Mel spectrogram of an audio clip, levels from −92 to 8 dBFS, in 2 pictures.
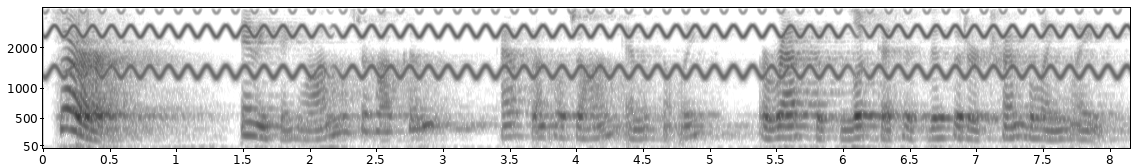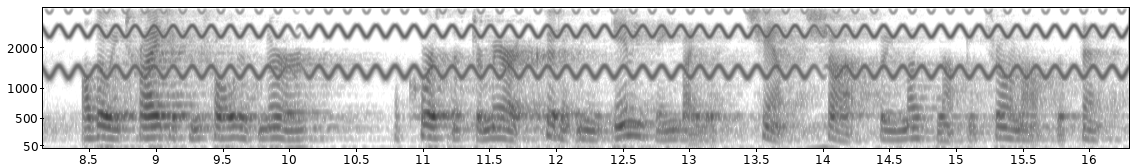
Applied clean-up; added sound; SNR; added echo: none; Alarm; -1 dB; reverberation time 1.7 s.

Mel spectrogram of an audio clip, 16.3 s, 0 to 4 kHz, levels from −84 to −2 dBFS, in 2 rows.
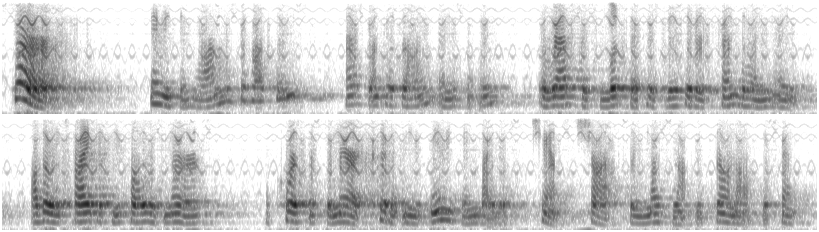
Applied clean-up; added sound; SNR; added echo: neural separator model SepFormer DNS4.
